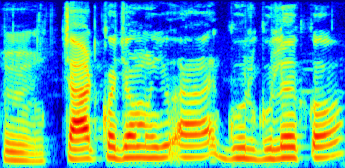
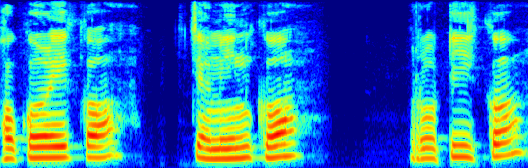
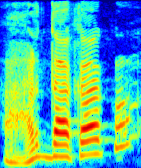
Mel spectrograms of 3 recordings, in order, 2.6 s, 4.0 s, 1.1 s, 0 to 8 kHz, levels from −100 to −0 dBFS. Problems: none marked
